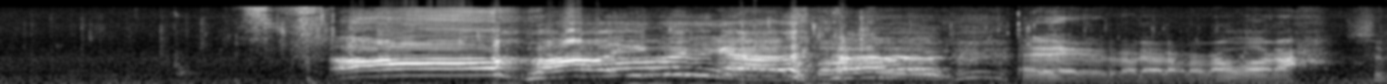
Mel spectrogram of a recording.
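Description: A young man shouts and laughs excitedly through a microphone.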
